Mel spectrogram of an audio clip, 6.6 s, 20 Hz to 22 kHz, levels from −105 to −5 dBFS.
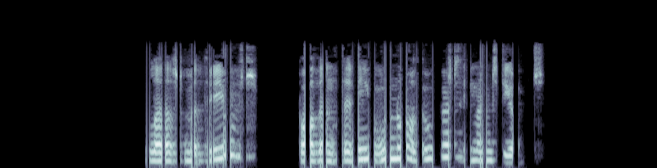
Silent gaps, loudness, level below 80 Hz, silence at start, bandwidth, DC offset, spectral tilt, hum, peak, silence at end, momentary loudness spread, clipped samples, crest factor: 2.57-2.98 s, 5.28-5.33 s; -23 LUFS; -54 dBFS; 1.5 s; 7.6 kHz; under 0.1%; -6 dB/octave; none; -4 dBFS; 1.15 s; 7 LU; under 0.1%; 20 dB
